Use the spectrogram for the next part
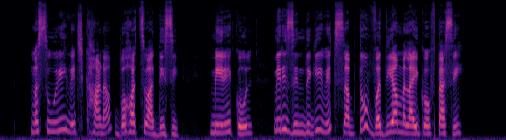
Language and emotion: Punjabi, happy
